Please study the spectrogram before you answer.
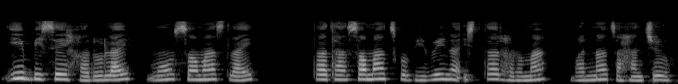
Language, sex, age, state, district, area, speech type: Nepali, female, 45-60, West Bengal, Darjeeling, rural, spontaneous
